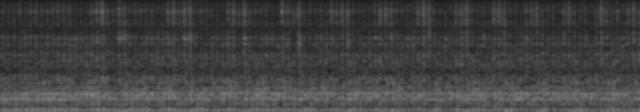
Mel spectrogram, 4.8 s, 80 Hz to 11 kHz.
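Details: SMC TF-6 6-inch 2-speed desk fan, likely late 1990s, extremely high hours; loud hum with rough rattling clatter ticking about twice a second from bearings with excessive play, also out of balance – worn motor bearing rattle.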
